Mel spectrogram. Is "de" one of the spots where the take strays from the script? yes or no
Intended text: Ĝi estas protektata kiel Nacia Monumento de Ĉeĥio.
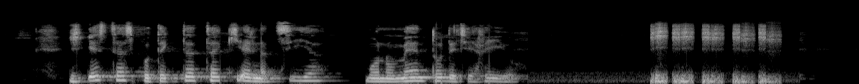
no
